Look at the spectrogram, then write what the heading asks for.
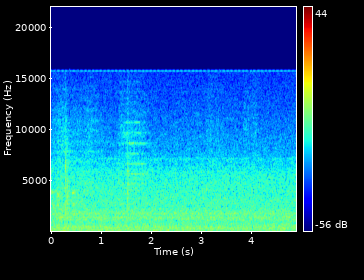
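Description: Cabin noise of an airport people-mover train running along an elevated guideway: a steady rumble with a low, even hum.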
